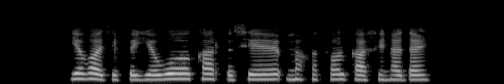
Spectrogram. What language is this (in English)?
Pashto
